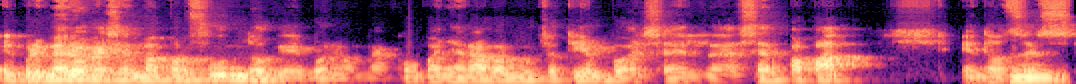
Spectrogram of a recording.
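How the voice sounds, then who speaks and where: A man with an Argentine accent speaks at medium pitch and a fairly quick pace. His intonation is fairly even, but his loudness swings widely. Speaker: energy business consultant. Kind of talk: interview. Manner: halting.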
